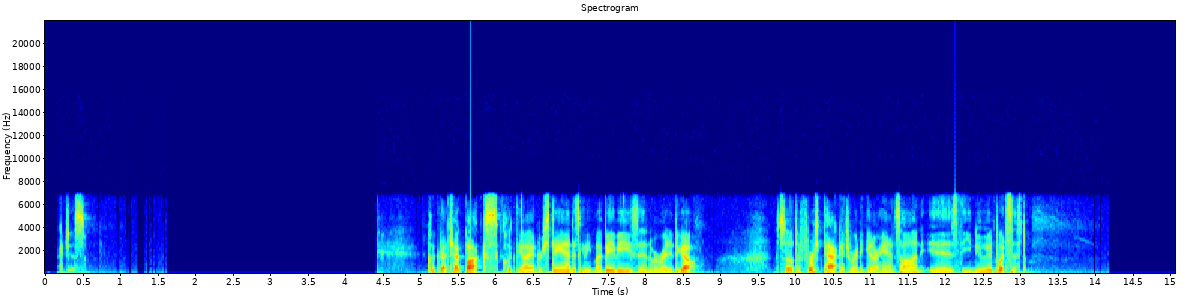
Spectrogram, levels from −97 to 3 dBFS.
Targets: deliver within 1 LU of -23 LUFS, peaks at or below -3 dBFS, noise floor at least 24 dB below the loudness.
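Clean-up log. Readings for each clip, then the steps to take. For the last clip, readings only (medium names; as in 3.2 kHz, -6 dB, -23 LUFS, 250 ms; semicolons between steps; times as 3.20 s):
dropouts 2; longest dropout 2.4 ms; loudness -27.0 LUFS; peak level -3.0 dBFS; loudness target -23.0 LUFS
-> interpolate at 5.65/12.12 s, 2.4 ms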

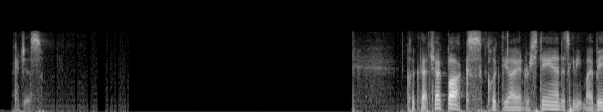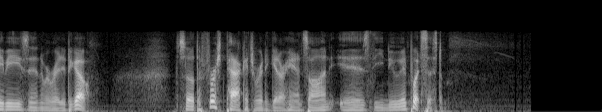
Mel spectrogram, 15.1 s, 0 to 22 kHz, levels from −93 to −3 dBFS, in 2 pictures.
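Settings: dropouts 0; loudness -27.0 LUFS; peak level -3.0 dBFS; loudness target -23.0 LUFS
-> trim +4 dB; peak limiter -3 dBFS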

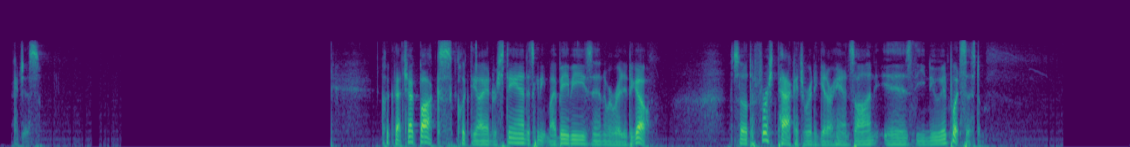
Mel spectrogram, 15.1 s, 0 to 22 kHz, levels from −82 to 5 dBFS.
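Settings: loudness -23.5 LUFS; peak level -3.0 dBFS; noise floor -78 dBFS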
